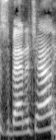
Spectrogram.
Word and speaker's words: Zibanejad: Mika Zibanejad? – Thank you.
